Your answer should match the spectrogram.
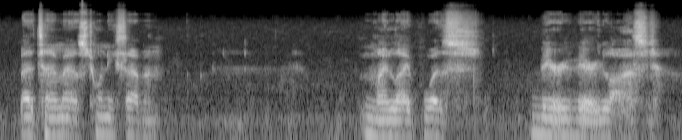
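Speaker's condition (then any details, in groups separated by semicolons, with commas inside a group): Ataxia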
